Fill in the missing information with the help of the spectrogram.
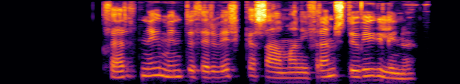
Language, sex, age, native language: Icelandic, female, 50-59, Icelandic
